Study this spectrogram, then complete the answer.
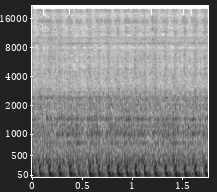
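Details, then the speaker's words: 2022 X-Pro Templar 250cc (DB-K012, 5-speed) single after installing a Nibbi PE30mm carburetor, started without choke: quick popping idle with slight surging, sitting higher than the 900–1,000 rpm target and bouncing between about 1,000 and 1,500 rpm; high unstable idle. "wow maybe a little it's a little higher than I left it so yeah it looks like it's bouncing back and forth between I don't know if that's I mean it goes from one what is it between one and 1500"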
